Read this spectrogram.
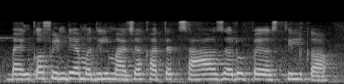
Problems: constant background noise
